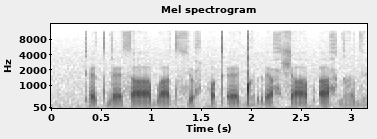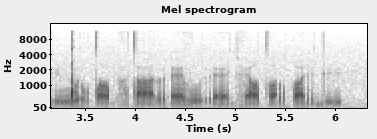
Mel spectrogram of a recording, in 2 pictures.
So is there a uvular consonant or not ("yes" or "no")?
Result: yes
